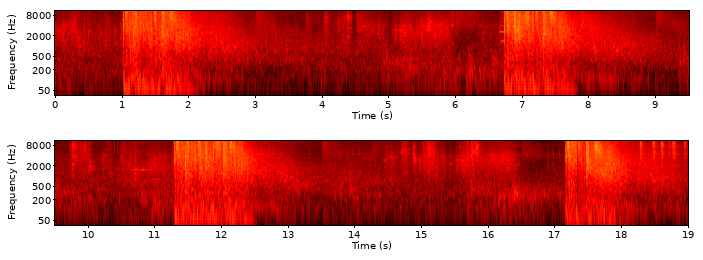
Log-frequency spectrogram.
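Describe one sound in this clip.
Big naval guns fire loud booming salvos that rumble away.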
